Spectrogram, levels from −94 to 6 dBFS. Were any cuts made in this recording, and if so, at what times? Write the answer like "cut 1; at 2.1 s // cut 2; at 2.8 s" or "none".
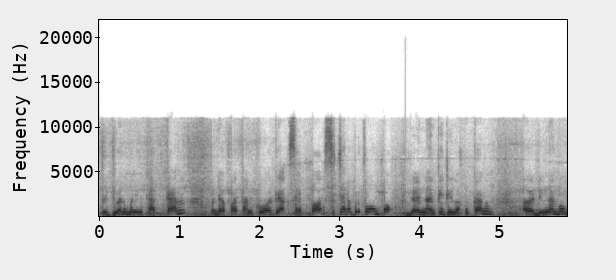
cut 1; at 3.7 s

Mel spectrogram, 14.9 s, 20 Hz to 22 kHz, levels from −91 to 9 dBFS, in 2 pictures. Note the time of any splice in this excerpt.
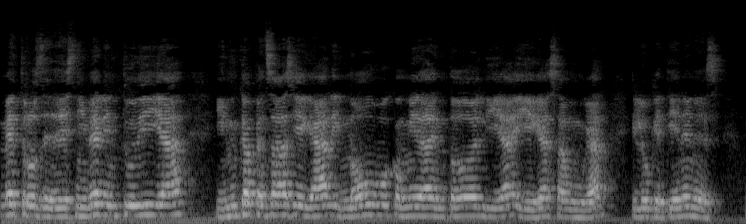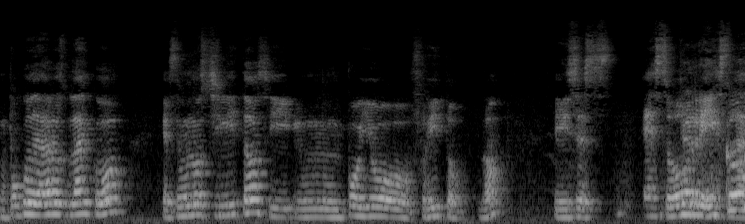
none

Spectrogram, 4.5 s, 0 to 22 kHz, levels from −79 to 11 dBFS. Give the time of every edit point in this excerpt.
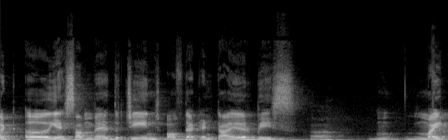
none

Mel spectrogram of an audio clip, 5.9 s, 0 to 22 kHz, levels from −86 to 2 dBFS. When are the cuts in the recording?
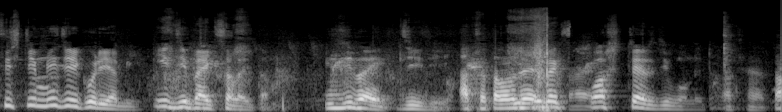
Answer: cut 1; at 1.1 s // cut 2; at 4.3 s

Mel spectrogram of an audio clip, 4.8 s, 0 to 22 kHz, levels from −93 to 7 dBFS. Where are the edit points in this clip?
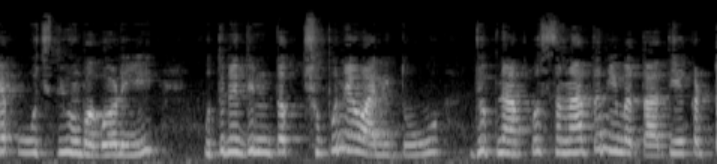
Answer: none

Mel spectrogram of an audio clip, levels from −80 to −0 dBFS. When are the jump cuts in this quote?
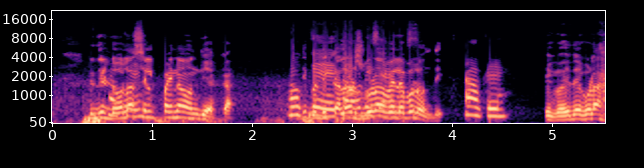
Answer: cut 1; at 2.8 s

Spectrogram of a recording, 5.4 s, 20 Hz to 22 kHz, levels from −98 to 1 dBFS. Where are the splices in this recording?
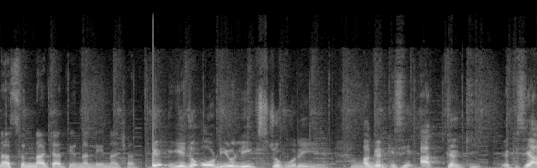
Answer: cut 1; at 1.5 s

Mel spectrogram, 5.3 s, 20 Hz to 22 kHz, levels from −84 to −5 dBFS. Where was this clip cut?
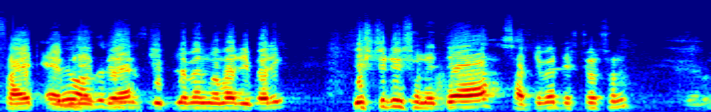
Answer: none

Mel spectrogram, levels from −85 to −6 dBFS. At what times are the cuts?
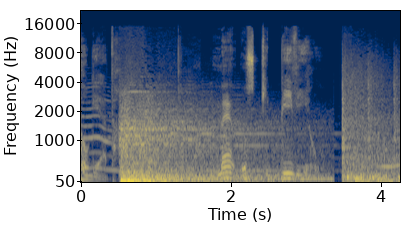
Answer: cut 1; at 1.6 s

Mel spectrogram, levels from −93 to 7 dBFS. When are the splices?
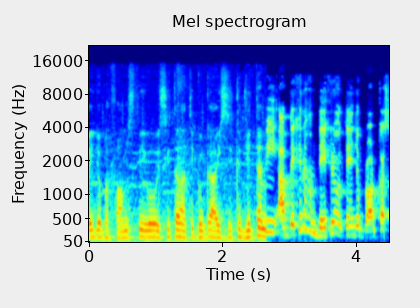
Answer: cut 1; at 2.7 s

